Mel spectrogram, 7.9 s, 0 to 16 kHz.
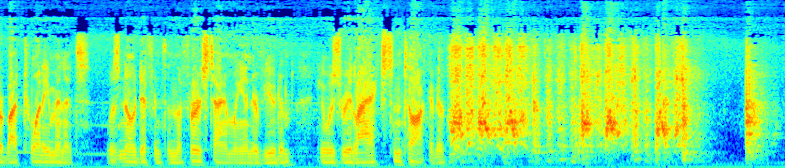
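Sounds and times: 
speech: 0.0 - 4.9
hacksaw sawing plywood in a small garage workshop: 4.5 - 7.0.

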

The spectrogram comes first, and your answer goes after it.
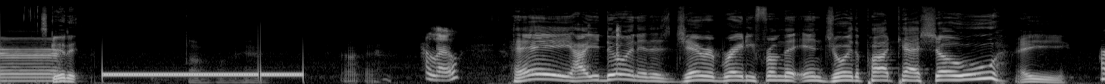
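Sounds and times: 
speech: 0.0 - 0.9, 4.3 - 11.0
loud steady telephone dial tone: 1.0 - 3.0.

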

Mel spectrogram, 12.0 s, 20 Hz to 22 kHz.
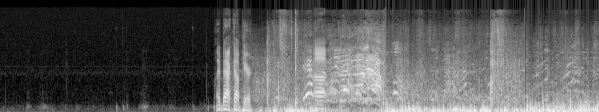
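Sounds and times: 
speech: 4.3 - 7.0
crowd noise at a youth baseball game: 4.3 - 11.9
gunshots at a youth baseball game: 9.7 - 10.5.

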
